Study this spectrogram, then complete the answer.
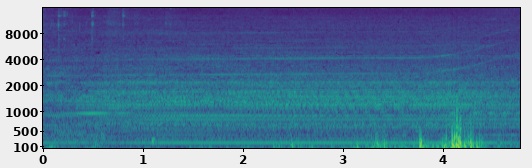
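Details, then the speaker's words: Scrapped Vax/Electrolux vacuum cleaner rescued from the tip, with a cracked plug, running on high: a steady, even motor drone at one pitch with a few handling knocks. The motor sounds fine, but the brush roll isn't turning. "There we go, it's running on high. It seems to be alright. The motor sounds fine."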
